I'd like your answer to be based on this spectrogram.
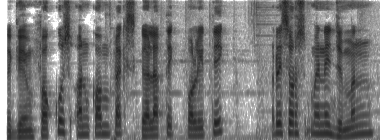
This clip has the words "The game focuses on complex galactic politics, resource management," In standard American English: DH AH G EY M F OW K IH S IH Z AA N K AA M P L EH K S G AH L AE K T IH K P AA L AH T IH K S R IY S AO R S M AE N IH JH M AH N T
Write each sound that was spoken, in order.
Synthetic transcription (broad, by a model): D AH G EY M F OW K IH S AA N K AA M P L EH K S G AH L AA K T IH K P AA L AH T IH K R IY S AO R S M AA N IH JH M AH N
